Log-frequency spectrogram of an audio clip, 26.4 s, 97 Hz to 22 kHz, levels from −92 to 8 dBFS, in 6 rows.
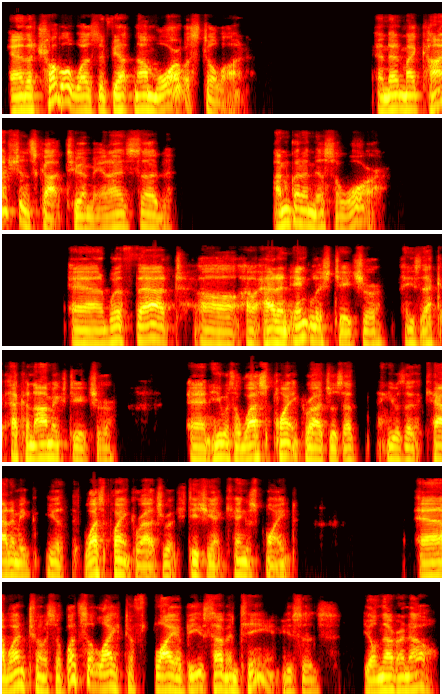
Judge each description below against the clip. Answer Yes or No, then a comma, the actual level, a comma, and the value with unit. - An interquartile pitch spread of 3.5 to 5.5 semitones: No, average, 2.9 semitones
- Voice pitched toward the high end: No, low, 110 Hz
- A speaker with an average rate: Yes, average, 180 wpm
